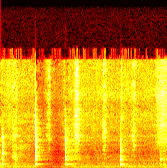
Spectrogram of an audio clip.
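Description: A fork pulls apart fully cooked chicken in a pan over low heat, with soft scraping and a few sharp metallic taps against the pan over a faint sizzle.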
